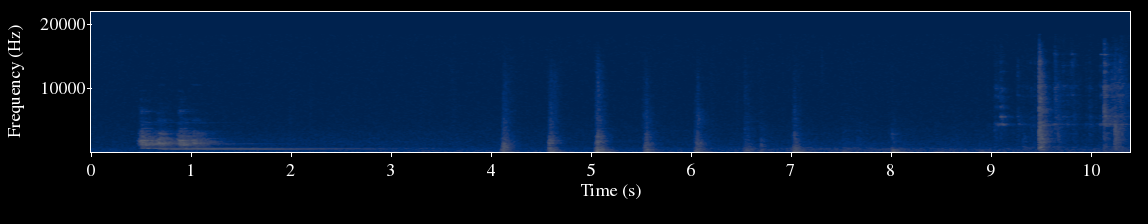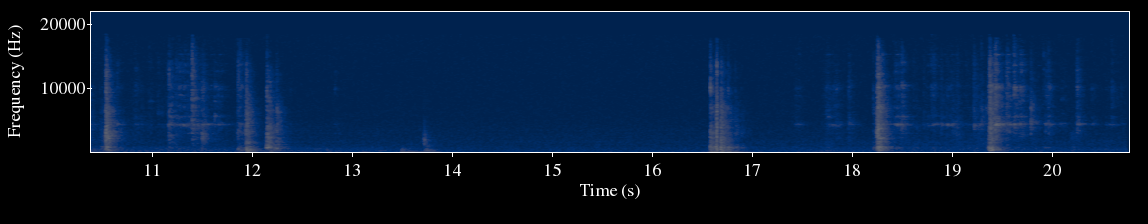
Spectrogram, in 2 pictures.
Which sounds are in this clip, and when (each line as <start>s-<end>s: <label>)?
0.5s-3.7s: bell ringing
3.8s-9.2s: footsteps
9.2s-12.8s: keys
11.8s-12.6s: door
16.4s-17.3s: door
18.1s-20.8s: keys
